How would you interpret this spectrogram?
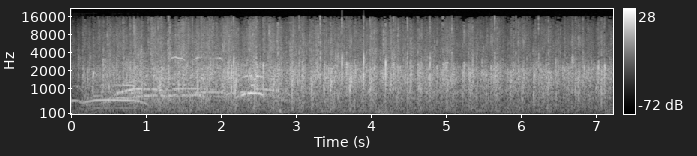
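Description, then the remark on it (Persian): Sustained theatre audience applause after the stage lights go out, a dense steady wash of many hands clapping for several seconds, with a few whistles or cheers rising briefly near the start. “نور از صحنه می ره، صدای سکوت و بعد چند دقیقه صدای دست زدن تماشاگر.”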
